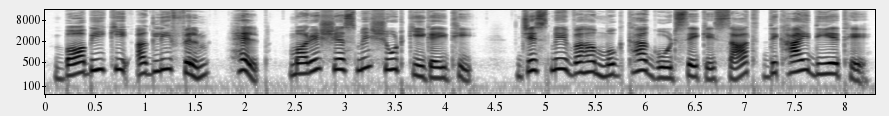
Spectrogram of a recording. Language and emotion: Hindi, neutral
